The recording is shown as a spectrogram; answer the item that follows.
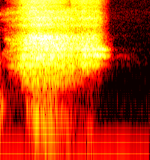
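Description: A deep breath is let out after being held during a guided breathing exercise. One long, airy, breathy exhale swells quickly, holds steady for about a second, then stops abruptly.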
